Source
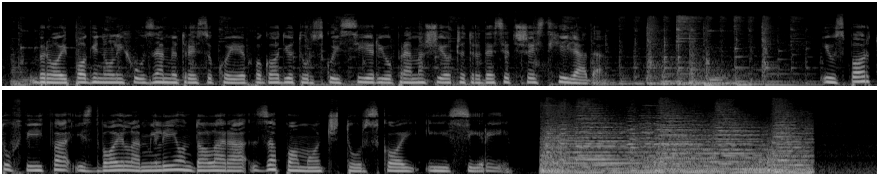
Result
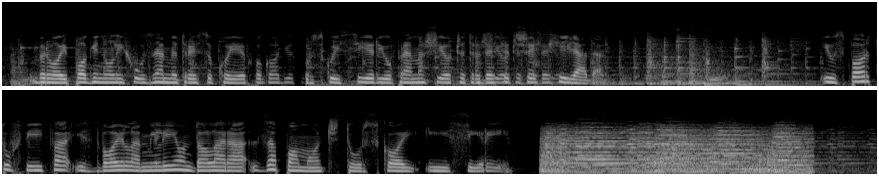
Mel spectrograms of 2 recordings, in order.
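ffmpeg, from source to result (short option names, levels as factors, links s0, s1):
-filter_complex "[0:a]asplit=2[s0][s1];[s1]afade=t=in:st=4.17:d=0.01,afade=t=out:st=4.96:d=0.01,aecho=0:1:560|1120|1680:0.473151|0.118288|0.029572[s2];[s0][s2]amix=inputs=2:normalize=0,asplit=2[s3][s4];[s4]afade=t=in:st=14.7:d=0.01,afade=t=out:st=15.17:d=0.01,aecho=0:1:400|800|1200|1600|2000|2400|2800|3200|3600|4000|4400|4800:0.562341|0.393639|0.275547|0.192883|0.135018|0.0945127|0.0661589|0.0463112|0.0324179|0.0226925|0.0158848|0.0111193[s5];[s3][s5]amix=inputs=2:normalize=0,asplit=2[s6][s7];[s6]atrim=end=3.04,asetpts=PTS-STARTPTS,afade=t=out:st=2.25:d=0.79[s8];[s7]atrim=start=3.04,asetpts=PTS-STARTPTS,afade=t=in:d=0.004:c=hsin[s9];[s8][s9]concat=n=2:v=0:a=1,lowpass=f=2900:w=0.5412,lowpass=f=2900:w=1.3066,lowshelf=f=180:g=-8.5,volume=1.78"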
